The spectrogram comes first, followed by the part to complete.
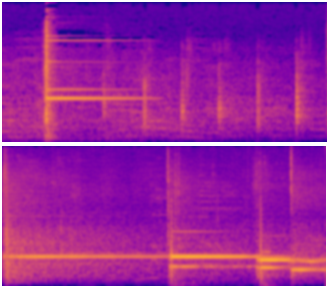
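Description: A single bright bell-like chime rings out about half a second in, followed by a few light knocks. From about four seconds in come long held keyboard-like notes, which change pitch near six and seven seconds, as notes are sounded from a giant step-on floor piano.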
